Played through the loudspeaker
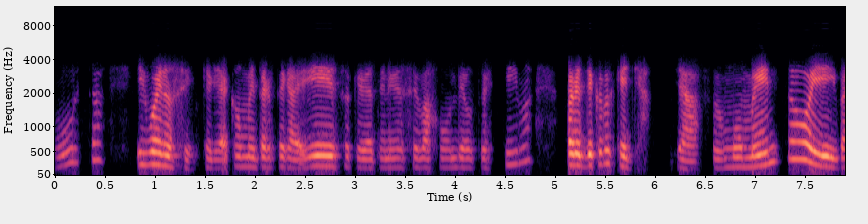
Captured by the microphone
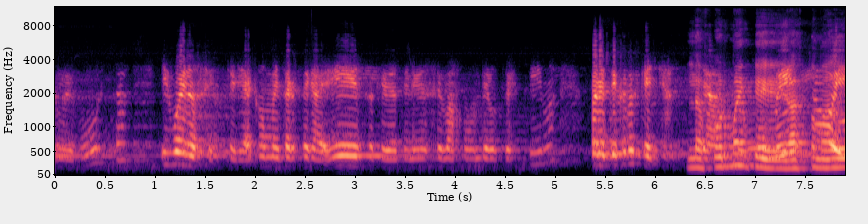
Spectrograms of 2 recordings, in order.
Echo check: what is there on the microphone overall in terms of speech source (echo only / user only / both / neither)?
both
